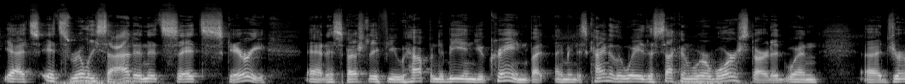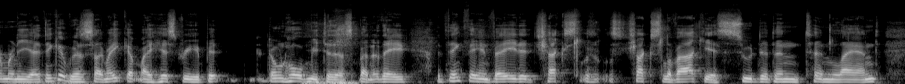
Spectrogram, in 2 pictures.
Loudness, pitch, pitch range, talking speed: -20 LUFS, 125 Hz, 115-135 Hz, 195 wpm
